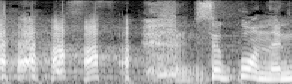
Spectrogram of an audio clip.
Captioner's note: chwerthin; laughing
